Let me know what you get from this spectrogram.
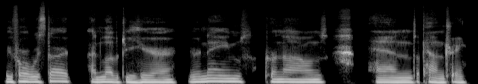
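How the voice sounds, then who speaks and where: A man's voice: lowish voice, unhurried, mellow, no echo, clean studio sound. A man moderating a discussion with prepared questions as an interviewer.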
